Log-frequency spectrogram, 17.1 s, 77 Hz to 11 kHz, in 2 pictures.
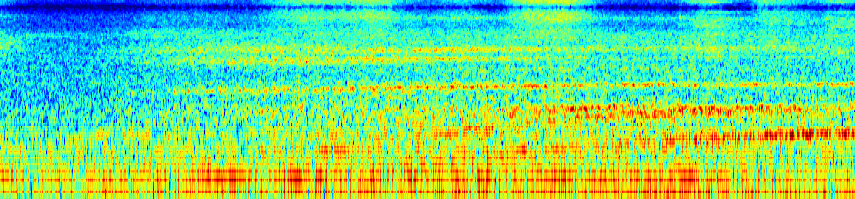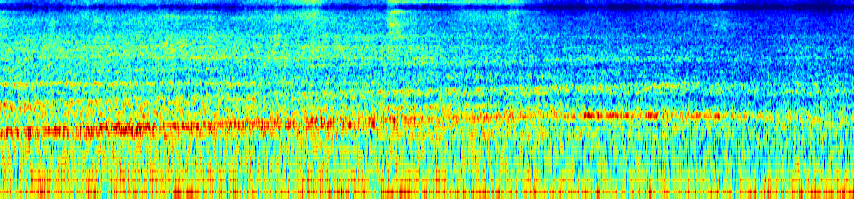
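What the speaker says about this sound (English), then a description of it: "at the same station here comes a Suitland, Maryland bound Green Line train" Washington Metro Green Line train of Kawasaki 7000 series cars, bound for Suitland, Maryland, rolls into the underground L'Enfant Plaza station with a loud continuous rumble, rising and falling wheel squeal and echoing roar throughout.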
